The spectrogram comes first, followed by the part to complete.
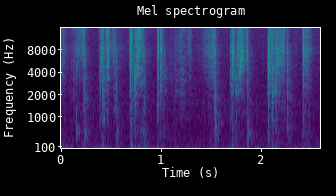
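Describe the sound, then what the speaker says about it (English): A deck of cards is shuffled during a solo tabletop game, with rapid crisp riffling bursts in quick succession, close and fairly quiet. "we had to shuffle the deck then"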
